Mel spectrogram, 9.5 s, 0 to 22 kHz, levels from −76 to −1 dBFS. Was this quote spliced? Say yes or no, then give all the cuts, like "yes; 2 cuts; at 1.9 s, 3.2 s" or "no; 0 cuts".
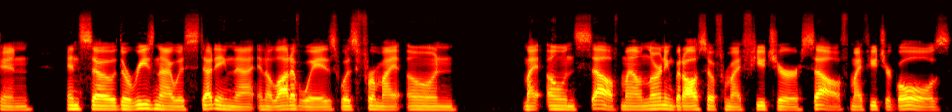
no; 0 cuts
